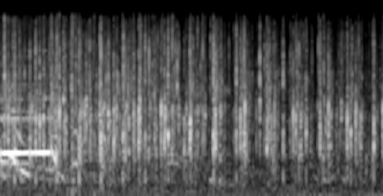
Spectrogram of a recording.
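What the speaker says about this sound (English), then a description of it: "a big round of applause, please" An audience at a poetry performance breaks into sustained applause, dense clapping with some crowd noise, following a short musical tone at the start.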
